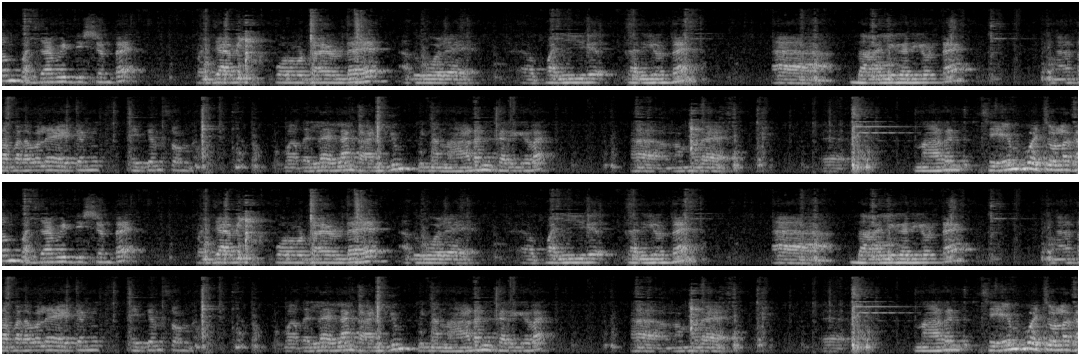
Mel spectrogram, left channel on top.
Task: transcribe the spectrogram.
പഞ്ചാബി ഡിഷുണ്ട്, പഞ്ചാബി പൊറോട്ട ഉണ്ട്, അതുപോലെ പനീര് കറിയുണ്ട്, ദാല് കറിയുണ്ട്, അങ്ങനത്തെ പല പല ഐറ്റംസ് ഉണ്ട്. അപ്പൊ അതെല്ലാം കാണിക്കും. പിന്നെ നാടൻ കറികള്, നമ്മുടെ നാടൻ ചേമ്പ് വെച്ചുള്ള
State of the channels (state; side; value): identical; both; correlation 1.00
